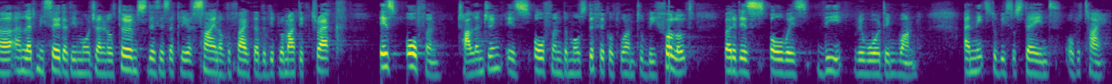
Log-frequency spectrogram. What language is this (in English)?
English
